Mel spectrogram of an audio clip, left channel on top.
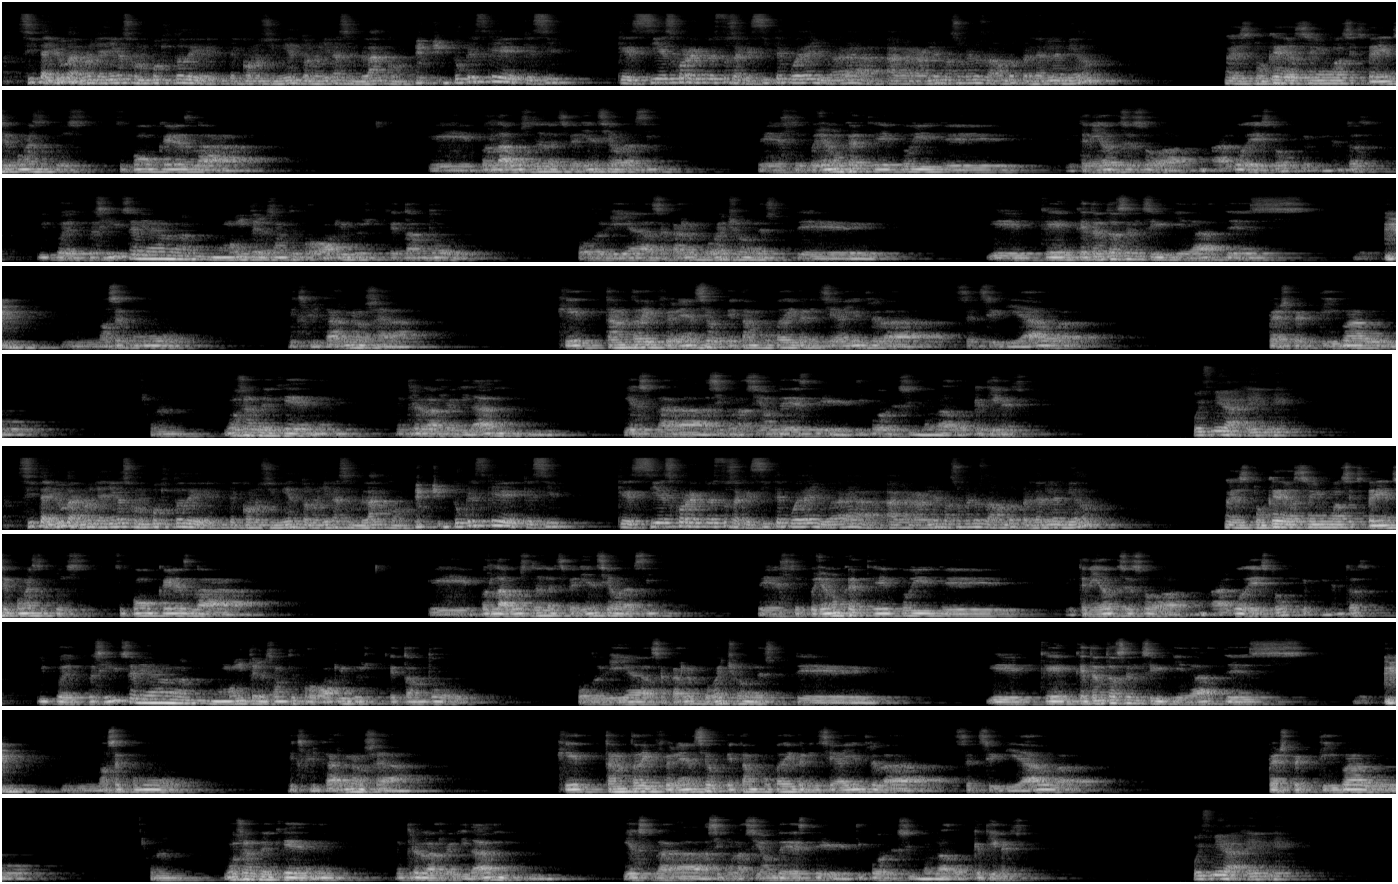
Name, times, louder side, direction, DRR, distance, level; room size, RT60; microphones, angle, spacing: voice 1, 0.2-4.1 4.5-5.6 6.2-10.9 67.7-68.6, right 1 dB, 15° right, -3 dB, 0.3 m, -25 dB
voice 2, 12.2-14.7 15.1-16.5 18.2-20.6 21.5-24.1 24.6-27.6 28.2-32.5 33.6-36.6 37.7-40.9 41.4-42.1 42.4-43.7 44.7-45.9 47.4-52.7 54.5-56.0 57.2-57.5 58.0-59.1 59.7-61.3 62.0-66.0, right 3 dB, 80° right, -2 dB, 0.4 m, -24 dB
3.3 x 3.1 x 2.2 m, 0.91 s
head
